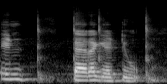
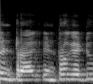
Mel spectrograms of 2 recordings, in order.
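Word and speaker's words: interrogative: इसे हम लोग कहते हैं इंटेरोगेटिव। इंटेरोगेटिव, ठीक है, कुछ लोग इसको इंट्रोगेटिव भी कहते हैं, लेकिन इसका एक्चुअल प्रोनाउंसिएशन होता है इंटेरोगेटिव।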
